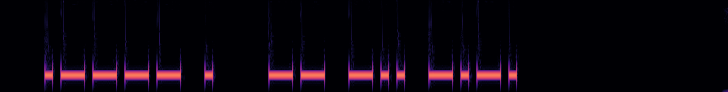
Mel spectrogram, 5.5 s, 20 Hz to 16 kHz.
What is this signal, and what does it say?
Morse code, heard as a keyed tone, about 20 wpm, 700 Hz. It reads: 1E MDC
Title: Field Day Exchanges - 20wpm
